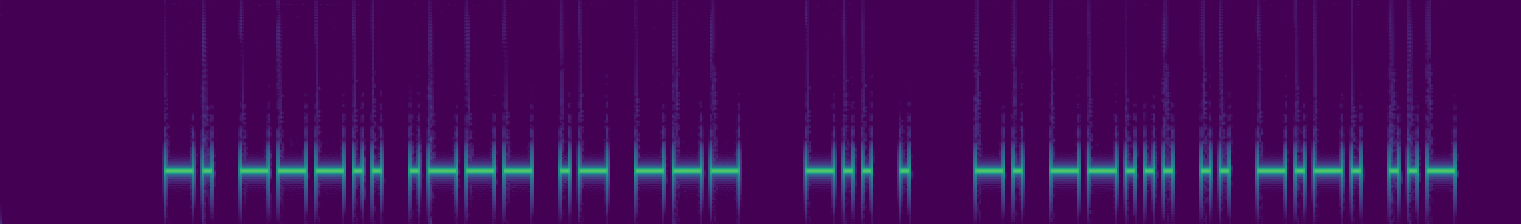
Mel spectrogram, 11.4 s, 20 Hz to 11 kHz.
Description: Morse code, heard as a keyed tone, about 17 wpm, 700 Hz. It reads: N8JAO DE N7ICU
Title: USA Callsign DE Callsign 17wpm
